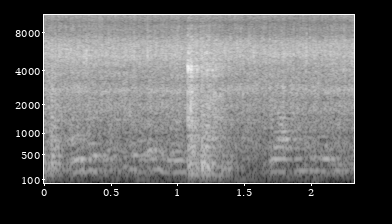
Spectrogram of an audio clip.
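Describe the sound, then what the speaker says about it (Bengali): Potatoes and vegetable stalks sizzling in a hot pan, a steady frying crackle with a brief louder scrape or stir midway. "আলু আর ডাঁটাগুলো হালকা হালকা অল্প অল্প ভাজা হয়েছে"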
